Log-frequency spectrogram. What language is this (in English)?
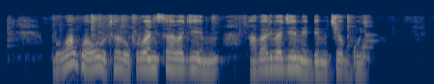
Ganda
